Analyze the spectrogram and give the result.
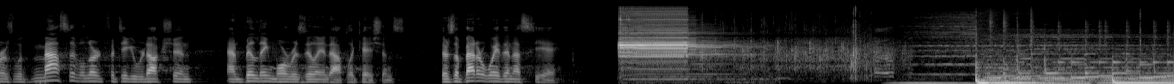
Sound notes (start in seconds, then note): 6.2 buzzer buzzing; 6.8 audience applauding; 9.7 bright music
